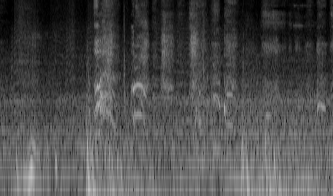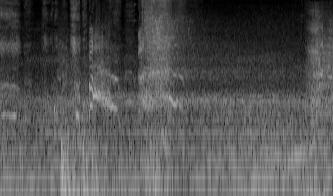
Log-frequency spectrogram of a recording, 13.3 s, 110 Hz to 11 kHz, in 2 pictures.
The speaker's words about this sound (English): Damn, 10 out of 10 scream.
